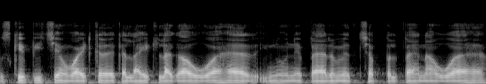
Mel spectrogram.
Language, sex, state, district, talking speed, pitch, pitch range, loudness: Hindi, male, Chhattisgarh, Bastar, 195 wpm, 85 Hz, 80-85 Hz, -18 LUFS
